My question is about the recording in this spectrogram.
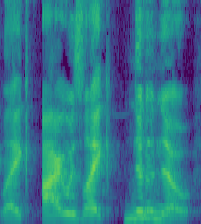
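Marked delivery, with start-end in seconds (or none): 1.2-1.9 loud, higher string of nos; retold freaked-out protest; emphatic alarmed refusal. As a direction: shut it down forcefully. Acts out freaked-out refusal to colleague.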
